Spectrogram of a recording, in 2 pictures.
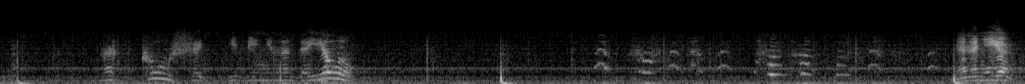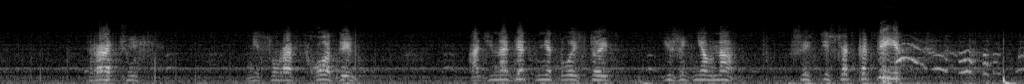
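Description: An elderly man talks with animation nearby.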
